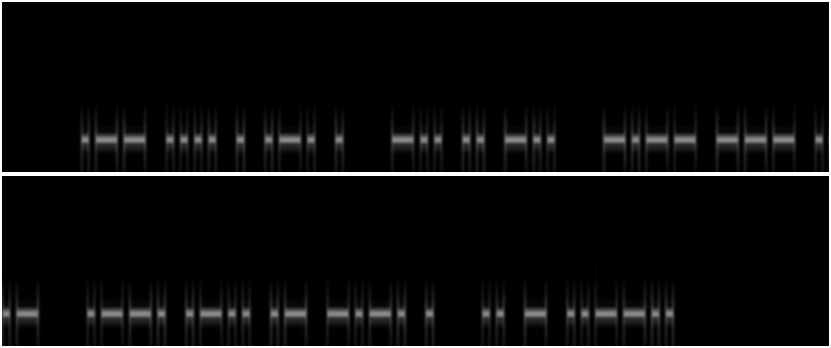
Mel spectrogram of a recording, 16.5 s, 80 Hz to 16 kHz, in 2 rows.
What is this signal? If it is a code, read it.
Morse code, heard as a keyed tone, about 17 wpm, 700 Hz. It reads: WHERE DID YOU PLACE IT?
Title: Sentences from Top 200 Words 17wpm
